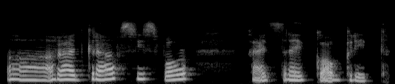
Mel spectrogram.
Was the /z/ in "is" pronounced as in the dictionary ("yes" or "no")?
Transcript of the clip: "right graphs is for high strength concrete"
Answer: no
